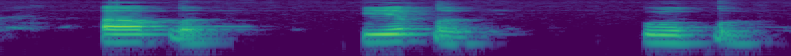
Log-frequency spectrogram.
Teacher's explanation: এটা কলকলার হরফ, এজন্য আমি ধাক্কা দিয়ে উচ্চারণ করছি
